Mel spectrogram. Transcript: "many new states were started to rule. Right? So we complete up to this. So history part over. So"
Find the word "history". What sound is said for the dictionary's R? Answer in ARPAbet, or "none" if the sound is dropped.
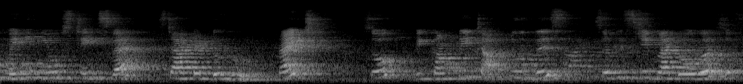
none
